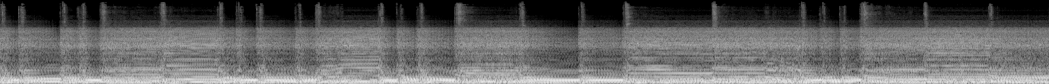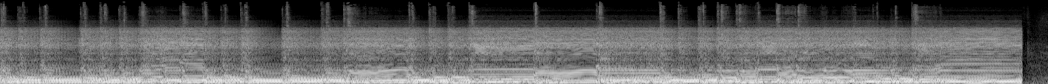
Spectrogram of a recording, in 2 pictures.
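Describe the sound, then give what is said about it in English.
High-gain electric guitar with a Boss IR200 added, loading a Thermi FA1 Uber 75 impulse response. Thick, loud, saturated riffing with palm-muted chugs and sustained notes plays nonstop, with no talking. “And when we add the Boss IR200 running the Thermi FA1 Uber 75, it sounds like this.”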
